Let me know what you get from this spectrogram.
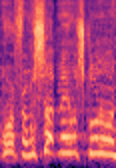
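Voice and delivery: high-pitched retold hello; animated greeting. Preacher greeting Orphan at the pizza shop, animated greeting. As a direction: call out to a friend, lively.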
